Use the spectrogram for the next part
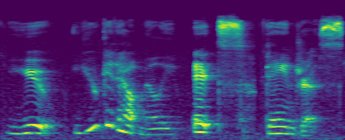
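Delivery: slow, hushed, halting warning; grave warning. Acted. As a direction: warn her softly, leaving space between words. Enzo's grave warning at the door.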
